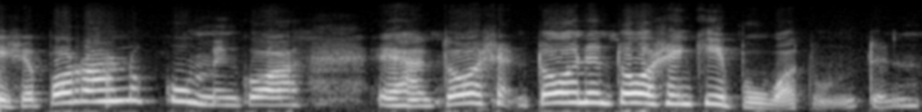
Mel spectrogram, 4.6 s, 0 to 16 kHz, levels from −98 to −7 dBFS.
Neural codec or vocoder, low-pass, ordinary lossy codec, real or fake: none; 14.4 kHz; none; real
